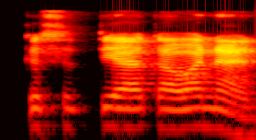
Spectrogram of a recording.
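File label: "kesetiakawanan", Malay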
